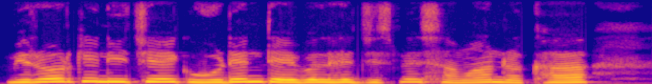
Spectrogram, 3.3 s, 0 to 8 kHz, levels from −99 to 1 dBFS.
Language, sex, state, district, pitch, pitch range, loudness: Hindi, female, Arunachal Pradesh, Lower Dibang Valley, 230 Hz, 225-265 Hz, -14 LUFS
